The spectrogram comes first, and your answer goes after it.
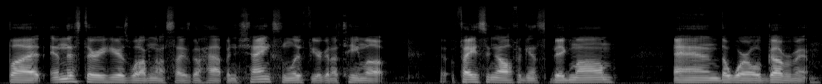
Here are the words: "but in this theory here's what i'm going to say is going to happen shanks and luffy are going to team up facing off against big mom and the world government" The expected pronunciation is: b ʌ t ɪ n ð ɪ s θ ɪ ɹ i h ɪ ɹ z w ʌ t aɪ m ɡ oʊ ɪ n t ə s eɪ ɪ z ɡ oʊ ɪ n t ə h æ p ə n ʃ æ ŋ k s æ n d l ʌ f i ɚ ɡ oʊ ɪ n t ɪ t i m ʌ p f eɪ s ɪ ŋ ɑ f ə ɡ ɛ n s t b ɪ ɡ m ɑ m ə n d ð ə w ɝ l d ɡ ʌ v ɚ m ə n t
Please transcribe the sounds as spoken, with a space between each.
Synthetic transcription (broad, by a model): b ʌ t ɪ n ð ɪ s θ ɪ ɹ i h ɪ ɹ z w ʌ t aɪ m ɡ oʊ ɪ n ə s eɪ ɪ z ɡ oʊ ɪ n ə h æ p ə n ʃ æ ŋ k s n l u f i ɚ ɡ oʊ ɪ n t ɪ t i m ʌ p f eɪ s ɪ ŋ ɑ f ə ɡ ɛ n s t b ɪ ɡ m ɑ m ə n ð ə w ɝ l d ɡ ʌ v ɚ m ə n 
